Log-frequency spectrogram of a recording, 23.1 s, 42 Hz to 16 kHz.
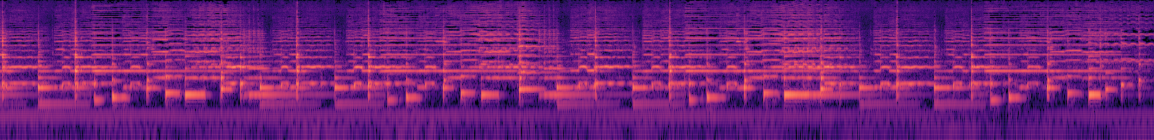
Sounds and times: Violin, fiddle: 0.0 - 23.0.

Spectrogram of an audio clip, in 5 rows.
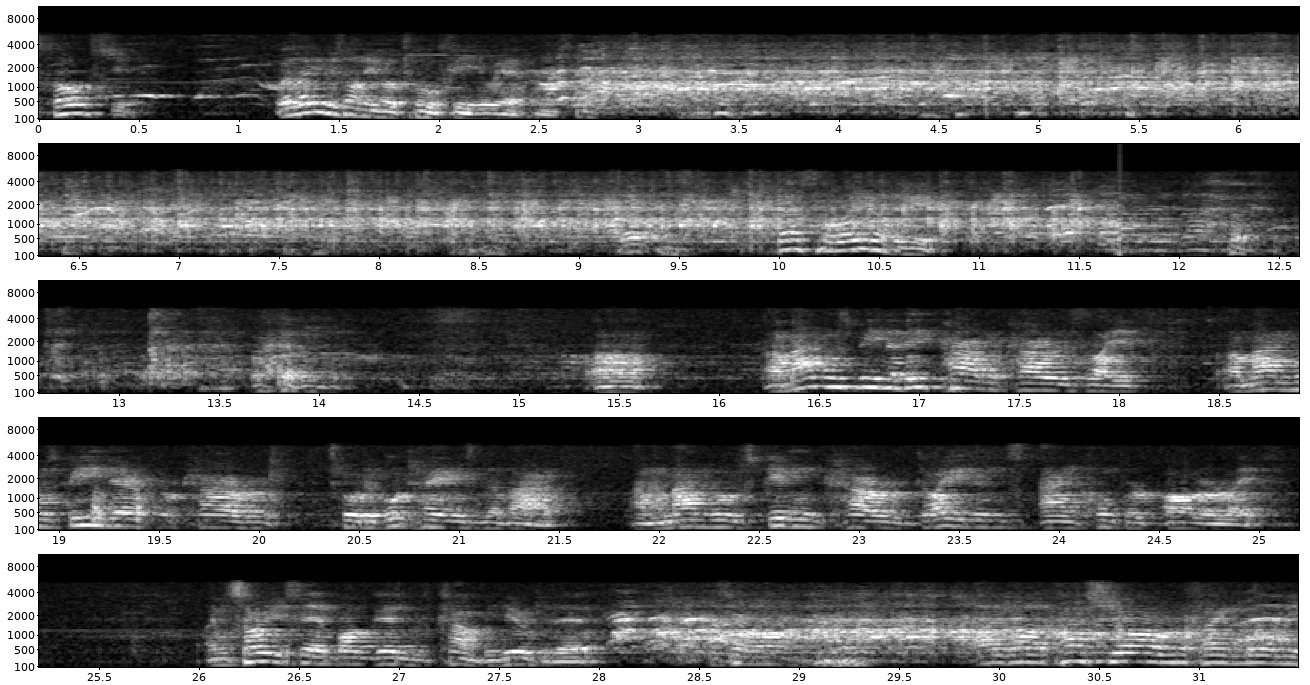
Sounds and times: Male speech, man speaking: 0.0 - 0.6, 1.2 - 2.8, 9.2 - 10.8, 13.6 - 14.2, 15.4 - 25.2, 26.0 - 28.0, 28.6 - 29.0, 29.9 - 31.4
Narration, monologue: 0.0 - 3.6, 9.2 - 10.9, 12.4 - 31.4.

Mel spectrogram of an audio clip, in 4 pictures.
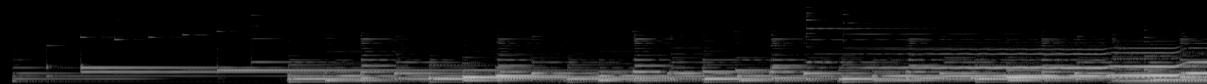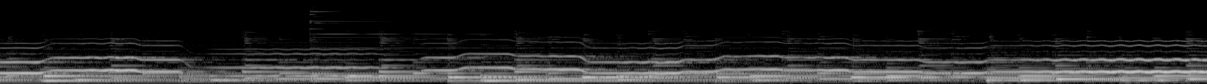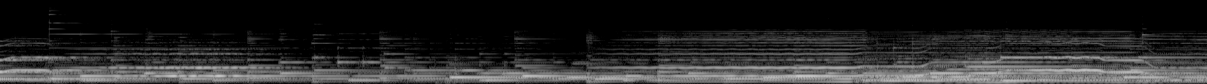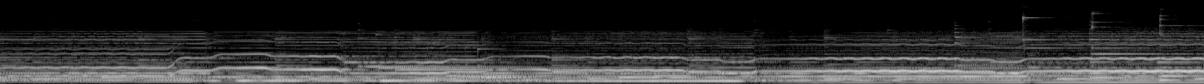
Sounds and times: Opera: 9.2 - 27.0, 29.5 - 48.2.

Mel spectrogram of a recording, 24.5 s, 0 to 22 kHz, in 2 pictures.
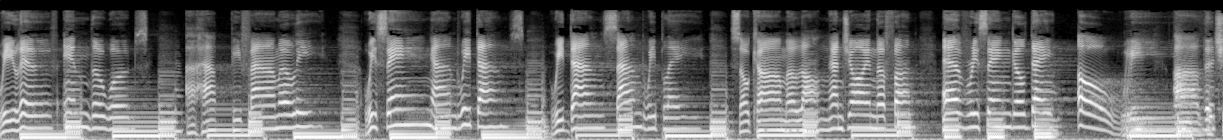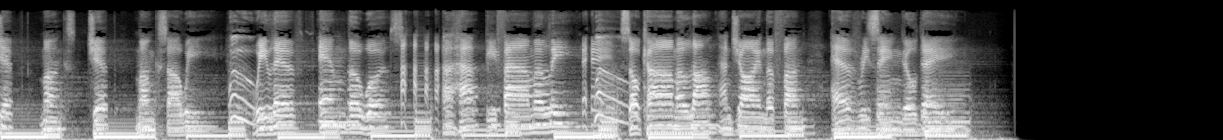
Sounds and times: Music: 0.0 - 22.1.

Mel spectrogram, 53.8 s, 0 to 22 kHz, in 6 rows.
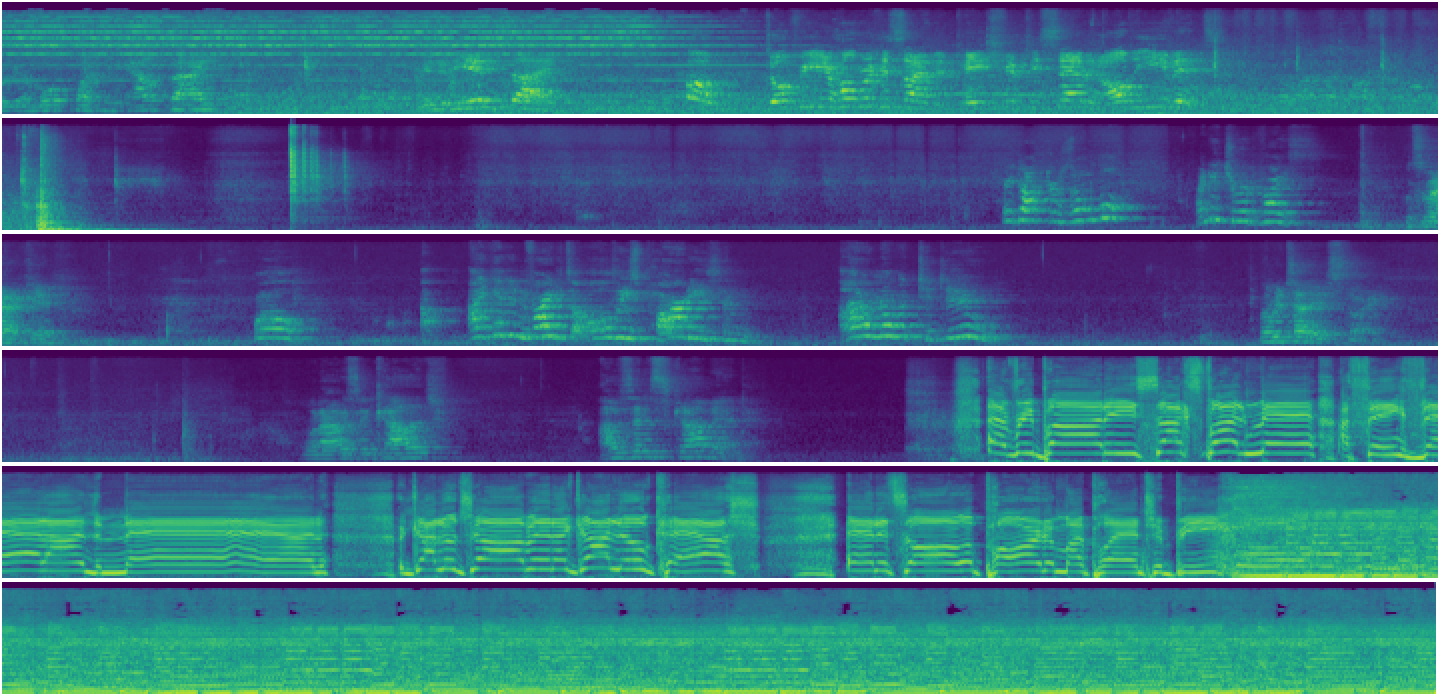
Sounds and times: Punk rock: 43.4 - 53.8
Song: 43.4 - 53.8
Ska: 43.5 - 53.8.

